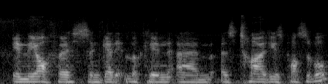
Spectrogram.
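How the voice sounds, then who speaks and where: Somewhat breathy, a man of medium pitch speaks. His pace is moderate. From northern England, Sunderland, County Durham. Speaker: network marketing distributor. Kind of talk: webinar training presentation. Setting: home office, webinar broadcast.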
